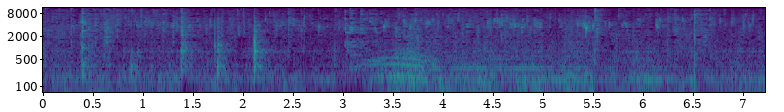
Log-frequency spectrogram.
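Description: Small pieces of meat sizzling in hot oil in an aluminium wok as their fat renders out. The sizzle is steady, with a few sharp clicks in the first couple of seconds.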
